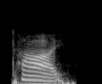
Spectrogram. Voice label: "thai"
